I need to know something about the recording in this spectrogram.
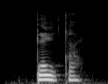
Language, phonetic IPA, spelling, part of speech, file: Russian, [ˈpoɫkə], полка, noun, Ru-полка.ogg
- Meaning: 1. shelf 2. berth 3. flash pan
